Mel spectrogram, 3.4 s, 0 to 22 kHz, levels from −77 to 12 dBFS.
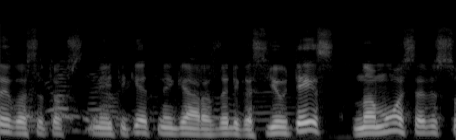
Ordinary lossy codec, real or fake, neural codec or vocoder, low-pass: MP3, 96 kbps; real; none; 10.8 kHz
